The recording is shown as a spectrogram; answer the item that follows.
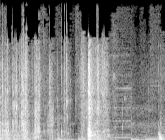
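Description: Thin plastic packaging crinkling and rustling as a shrink-wrapped pack of plastic containers is grabbed and slid across a cutting mat, with a loud crackle about a second in.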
